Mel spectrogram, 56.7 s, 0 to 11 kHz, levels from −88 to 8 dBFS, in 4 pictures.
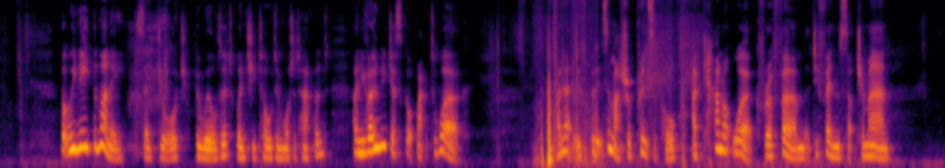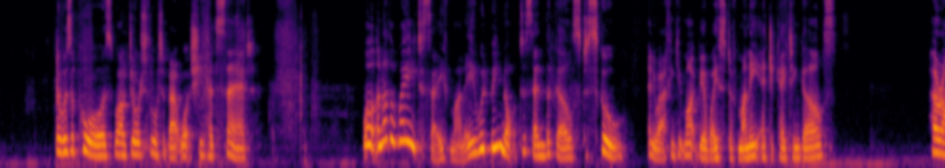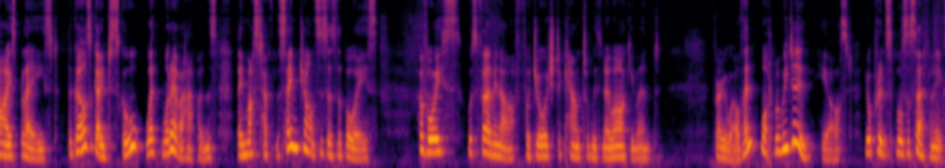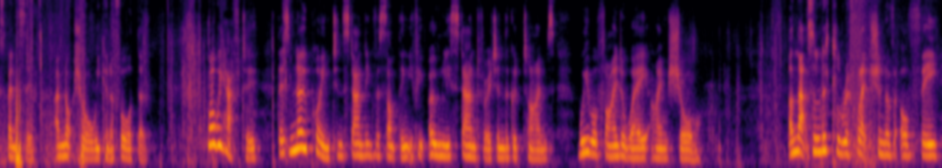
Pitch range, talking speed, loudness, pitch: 145-220 Hz, 180 wpm, -23 LUFS, 170 Hz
